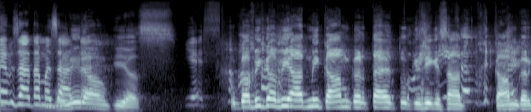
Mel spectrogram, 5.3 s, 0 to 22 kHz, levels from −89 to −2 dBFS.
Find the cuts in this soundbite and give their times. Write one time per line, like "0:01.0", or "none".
0:02.1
